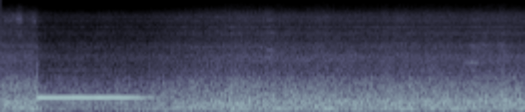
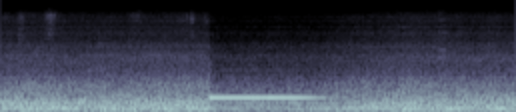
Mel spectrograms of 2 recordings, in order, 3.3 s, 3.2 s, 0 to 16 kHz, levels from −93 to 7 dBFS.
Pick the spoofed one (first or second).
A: first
